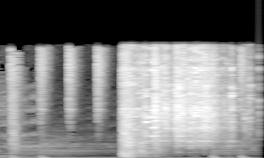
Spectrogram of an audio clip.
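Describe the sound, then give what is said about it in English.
Thin glass cracks with a few sharp ticks, then shatters in a bright, crunching burst with fragments clattering. No one speaks. “Man, that's thin ass glass.”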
